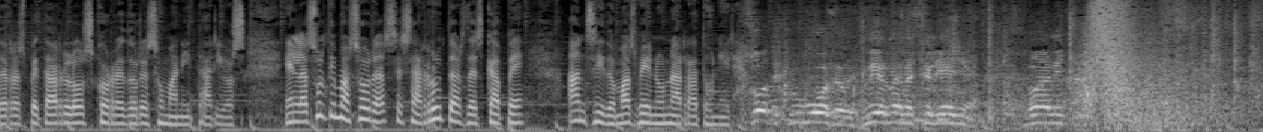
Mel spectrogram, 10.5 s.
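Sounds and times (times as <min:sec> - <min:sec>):
speech: 0:00.0 - 0:09.8
rubble falling after mortar explosion in a street: 0:08.1 - 0:10.5.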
